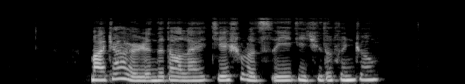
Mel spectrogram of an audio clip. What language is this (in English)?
Chinese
